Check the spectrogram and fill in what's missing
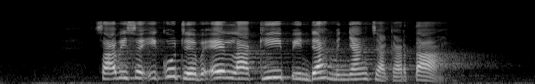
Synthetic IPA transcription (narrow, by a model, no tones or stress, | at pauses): sawiseʔikuɖ̥e̤weʔelaɡ̥ipindahməɲaŋdd͡ʒʒ̥a̤kart̪a̰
